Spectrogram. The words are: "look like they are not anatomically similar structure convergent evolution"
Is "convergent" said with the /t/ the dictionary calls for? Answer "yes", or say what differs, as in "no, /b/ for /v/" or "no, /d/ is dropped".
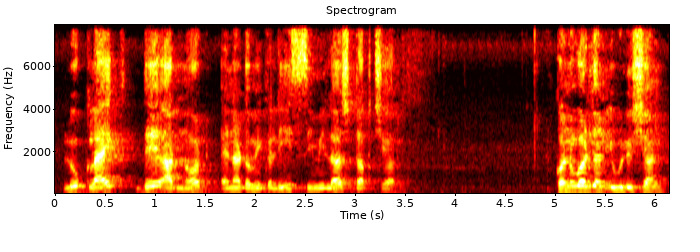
no, /t/ is dropped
